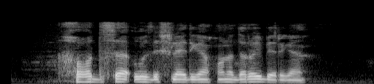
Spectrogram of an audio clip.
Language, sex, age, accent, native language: Uzbek, male, 18-24, Surxondaryo, Uzbek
